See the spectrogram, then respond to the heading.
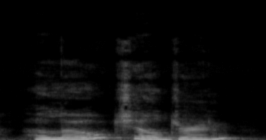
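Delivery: sugary, kindly, sweet storybook tone. Reading a children's story, the teacher greets the children again, sweet voice. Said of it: "someone said in a sweet voice".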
